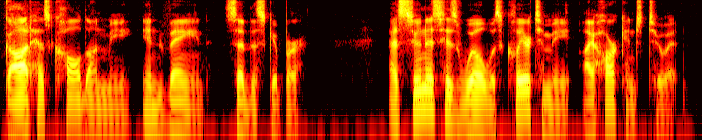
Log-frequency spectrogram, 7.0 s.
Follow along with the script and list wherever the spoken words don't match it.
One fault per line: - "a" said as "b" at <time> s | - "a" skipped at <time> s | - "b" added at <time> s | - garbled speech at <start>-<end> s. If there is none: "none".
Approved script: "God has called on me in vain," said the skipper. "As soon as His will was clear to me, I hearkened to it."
none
